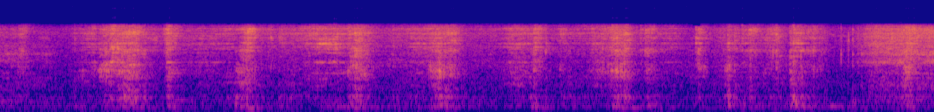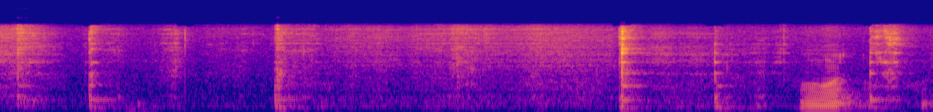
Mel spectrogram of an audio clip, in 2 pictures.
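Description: Carp bait powder is worked by hand into a dough mix in a bowl, giving soft irregular kneading, scraping and clinking sounds at close range, with a few sharper knocks near the end.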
